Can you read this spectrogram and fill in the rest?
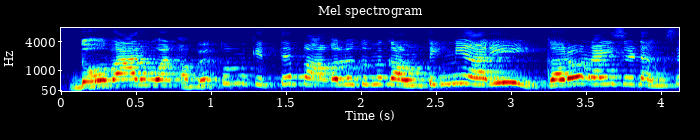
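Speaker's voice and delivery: high-pitched, exasperated teacher's rebuke; exasperated scolding. Real, not acted. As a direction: scold the class for botching the count. Teacher scolds students for miscounting.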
